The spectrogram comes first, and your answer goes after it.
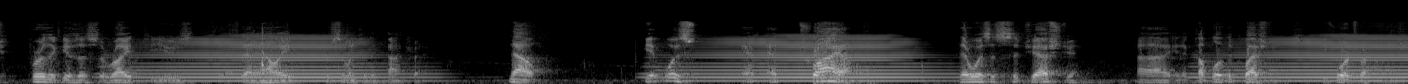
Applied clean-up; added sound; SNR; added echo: none; Wind instrument, woodwind instrument; 3 dB; none.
